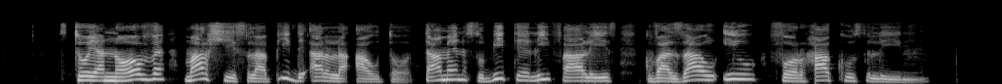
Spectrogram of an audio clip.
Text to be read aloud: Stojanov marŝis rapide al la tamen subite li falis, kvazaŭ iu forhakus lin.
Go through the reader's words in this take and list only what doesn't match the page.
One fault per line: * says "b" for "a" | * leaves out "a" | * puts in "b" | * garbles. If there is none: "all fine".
* puts in "aŭto"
